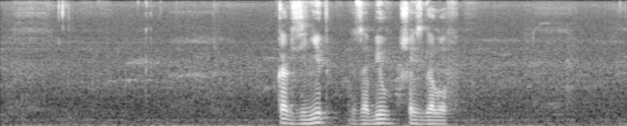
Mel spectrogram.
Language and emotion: Russian, neutral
